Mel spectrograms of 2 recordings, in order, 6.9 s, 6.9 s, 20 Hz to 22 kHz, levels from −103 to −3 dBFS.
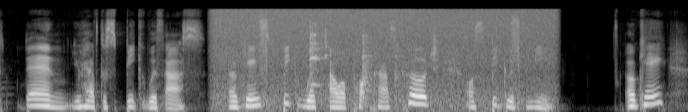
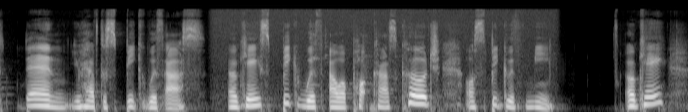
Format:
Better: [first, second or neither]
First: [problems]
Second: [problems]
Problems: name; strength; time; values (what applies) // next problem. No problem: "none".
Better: second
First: hiss; loud; from 2 to 5.5 s; 6 dB below the speech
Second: hiss; faint; from 2 to 5.5 s; 30 dB below the speech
